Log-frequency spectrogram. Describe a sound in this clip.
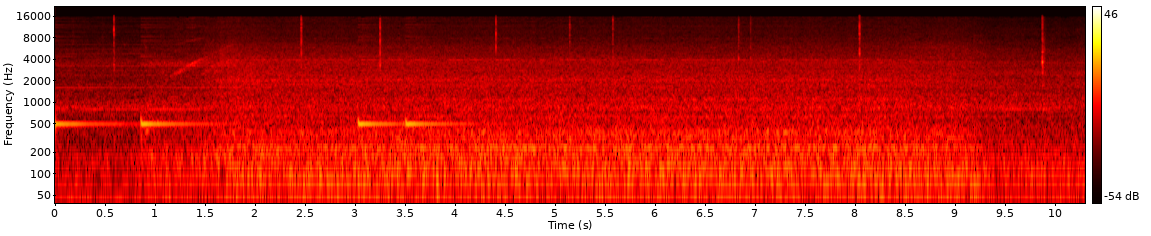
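Cooling fans whir steadily, then die down.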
